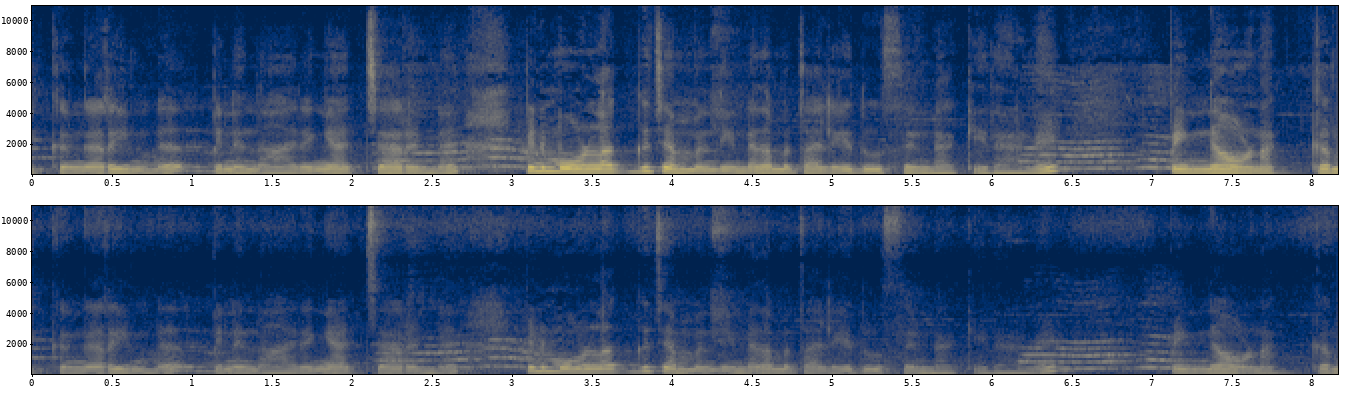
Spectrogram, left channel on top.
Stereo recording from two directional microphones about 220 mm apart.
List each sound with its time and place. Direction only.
0.2 s a woman's voice: 20° left (ahead or behind)
7.1 s speech: 35° left (ahead or behind)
